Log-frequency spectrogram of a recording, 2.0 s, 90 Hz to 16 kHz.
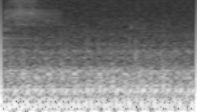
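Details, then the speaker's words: VW Polo 3-cylinder at idle with one injector unplugged to induce a misfire, pressure transducer fitted: deep idle rumble with an uneven, lopsided pulse and a regular dropout in the beat, as one cylinder is not firing. "So that is with the misfire in the car at the moment. So we'll then start that. So that's the waveform with the misfire."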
